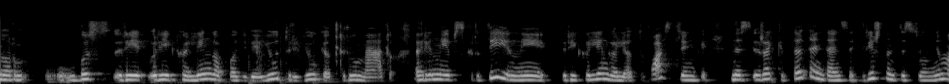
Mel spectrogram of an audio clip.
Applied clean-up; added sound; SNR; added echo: neural mask model DeepFilterNet 3.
